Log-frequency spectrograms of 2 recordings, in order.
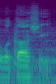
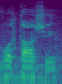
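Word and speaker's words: わたし: in the table above when foreigners incorrectly stress the middle syllable of watashi the first watashi the first syllable is usually warped as a result and the final word sounds like watashi but wha is on japanese sound at all so if you play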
